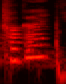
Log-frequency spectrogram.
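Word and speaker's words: cocci: the Ki how do you say it CCI cocky yeah so aen used a light microscope to examine pus samples identifying cockeye which is the round bacteria that are often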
